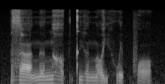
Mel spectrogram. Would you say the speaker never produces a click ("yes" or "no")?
yes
